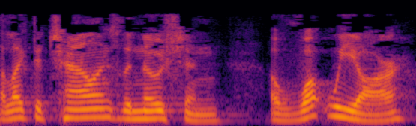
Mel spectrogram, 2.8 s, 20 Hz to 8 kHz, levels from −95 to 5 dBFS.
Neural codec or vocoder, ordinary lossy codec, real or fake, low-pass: none; MP3, 24 kbps; real; 7.2 kHz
